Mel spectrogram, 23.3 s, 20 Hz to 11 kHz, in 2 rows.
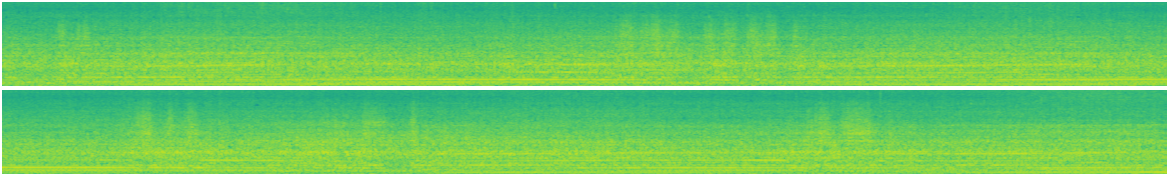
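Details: Jeep TJ rear differential: a low droning whine with a grinding edge that rises and falls with road speed. Cause was significant play in the pinion yoke, fixed by swapping in a used Dana 44 axle.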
